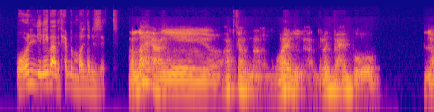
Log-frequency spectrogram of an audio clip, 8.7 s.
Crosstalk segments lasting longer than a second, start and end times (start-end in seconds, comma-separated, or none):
none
